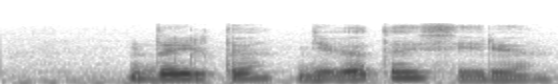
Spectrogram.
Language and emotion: Russian, neutral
